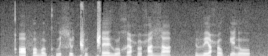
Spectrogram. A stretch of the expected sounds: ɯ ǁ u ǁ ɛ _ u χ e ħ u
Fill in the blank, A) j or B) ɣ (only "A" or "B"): B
